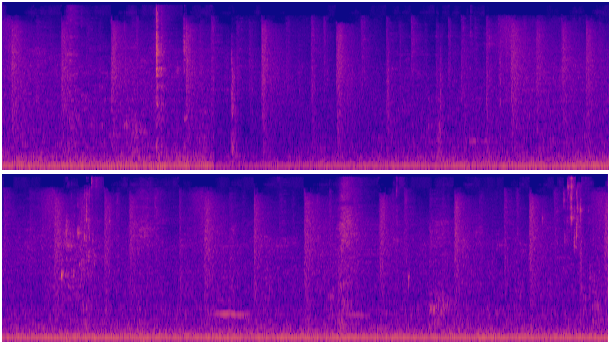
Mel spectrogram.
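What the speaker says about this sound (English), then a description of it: "now we're going to strain it out" Rendered beef tallow is strained through a fine mesh strainer and cheesecloth, with soft liquid drips and trickles over a constant low background hum.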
